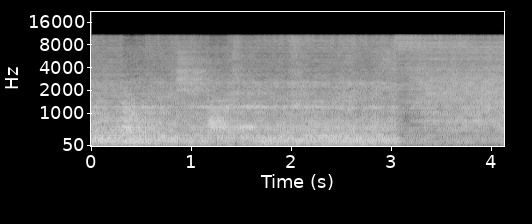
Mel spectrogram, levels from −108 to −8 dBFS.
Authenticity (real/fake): fake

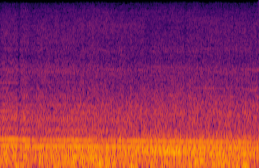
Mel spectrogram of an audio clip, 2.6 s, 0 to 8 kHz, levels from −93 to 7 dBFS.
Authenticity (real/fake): real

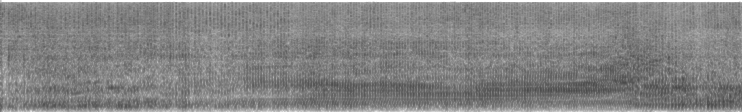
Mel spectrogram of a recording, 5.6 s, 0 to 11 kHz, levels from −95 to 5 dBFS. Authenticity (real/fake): real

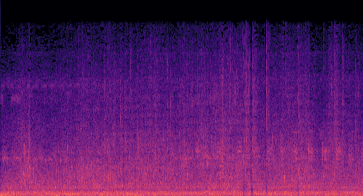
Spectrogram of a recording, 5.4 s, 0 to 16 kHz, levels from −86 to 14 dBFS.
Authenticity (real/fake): real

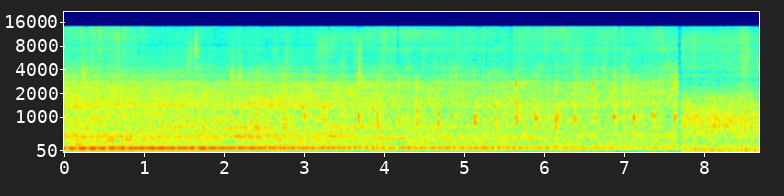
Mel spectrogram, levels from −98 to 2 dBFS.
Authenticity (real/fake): fake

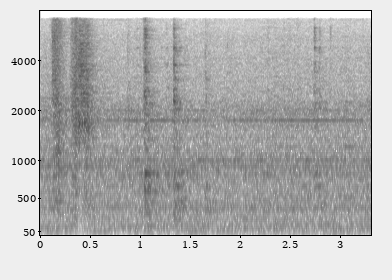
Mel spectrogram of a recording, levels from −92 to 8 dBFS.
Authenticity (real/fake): real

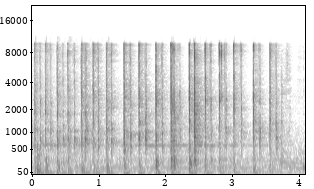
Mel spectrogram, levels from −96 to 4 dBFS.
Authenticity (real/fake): real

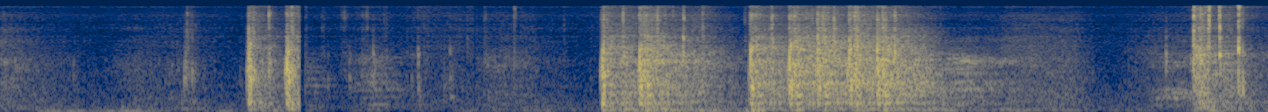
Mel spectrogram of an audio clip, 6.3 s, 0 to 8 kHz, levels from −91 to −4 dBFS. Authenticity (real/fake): fake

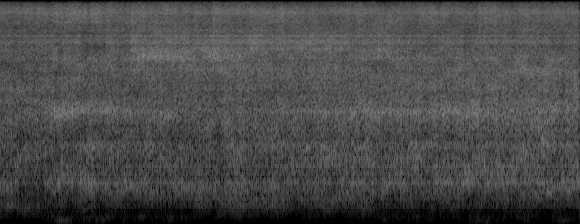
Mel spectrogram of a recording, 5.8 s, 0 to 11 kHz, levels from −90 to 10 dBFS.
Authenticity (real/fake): fake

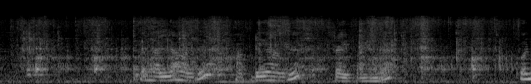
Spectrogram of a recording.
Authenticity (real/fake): real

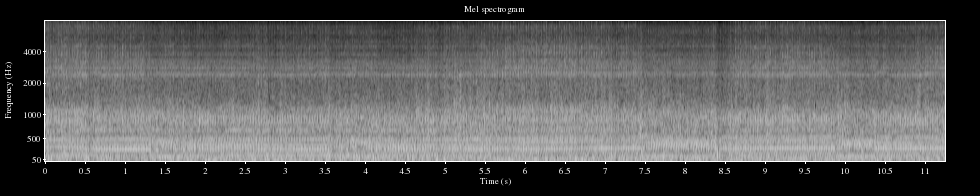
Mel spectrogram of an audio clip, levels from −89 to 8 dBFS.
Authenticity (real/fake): real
